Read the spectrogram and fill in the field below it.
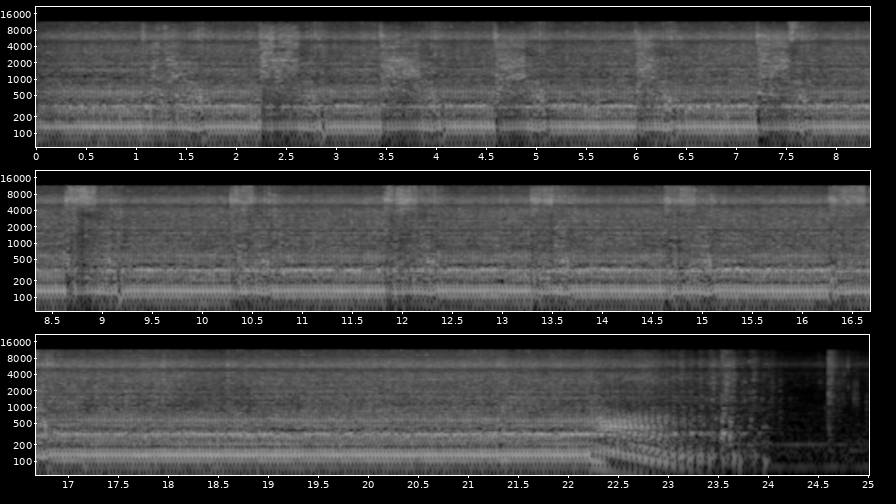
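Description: A pressure washer runs steadily, its engine droning loud and close while spraying car wash foam, with a speaking voice faintly in the background, before the motor winds down and cuts off near the end.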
